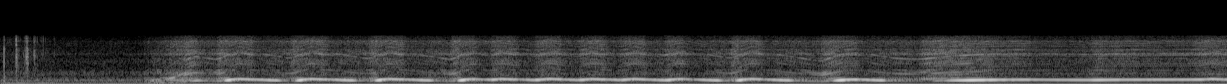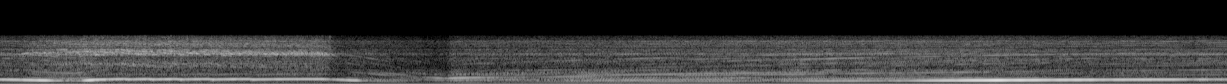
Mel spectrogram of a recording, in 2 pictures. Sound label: Volkswagen Golf I GTI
